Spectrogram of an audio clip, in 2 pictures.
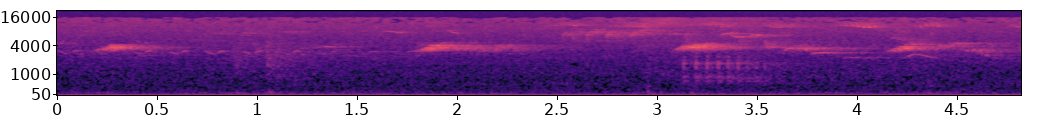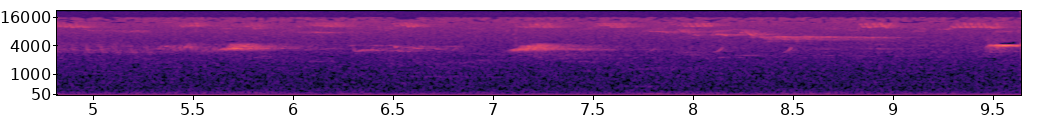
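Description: Faint birdsong: short calls repeating roughly once a second, with thinner, higher chirps joining in, over a low steady background rumble.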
